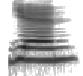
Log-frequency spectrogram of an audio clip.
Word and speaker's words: ian: thousand in chinese question when you see y-a-n and i-a-n in ping-ing how would you pronounce it the answer is yen are there any topics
